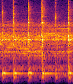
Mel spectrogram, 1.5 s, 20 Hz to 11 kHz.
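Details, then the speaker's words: 1946 RCA 621TS television with weak, intermittent sound now oscillating: each tap brings a sharp ringing ping that hangs before dying away. Microphonic tube in the audio stage, thought to be a 6J6. "this whole thing is microphonic. I believe it's that one. It sounds like digital noise."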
